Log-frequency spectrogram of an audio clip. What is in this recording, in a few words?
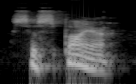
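"suspire", British English; pronunciations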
